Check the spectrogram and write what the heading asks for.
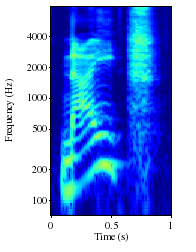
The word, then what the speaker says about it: knife: Why they would put a K in there, I have no idea, but we don't need to worry about it. All we need to know is that K is gone.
